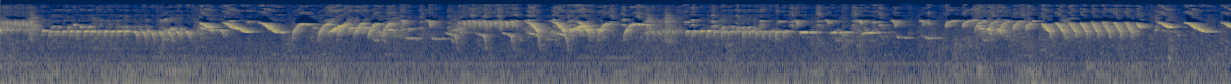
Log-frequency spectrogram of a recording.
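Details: Yorkshire canary in sustained song, mixing long rolling trills, quick rising and falling whistled sweeps and rattling bursts, delivered continuously over twelve seconds above a constant faint electrical hum.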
